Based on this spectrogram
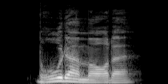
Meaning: nominative/accusative/genitive plural of Brudermord
- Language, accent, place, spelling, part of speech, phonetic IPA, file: German, Germany, Berlin, Brudermorde, noun, [ˈbʁuːdɐˌmɔʁdə], De-Brudermorde.ogg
